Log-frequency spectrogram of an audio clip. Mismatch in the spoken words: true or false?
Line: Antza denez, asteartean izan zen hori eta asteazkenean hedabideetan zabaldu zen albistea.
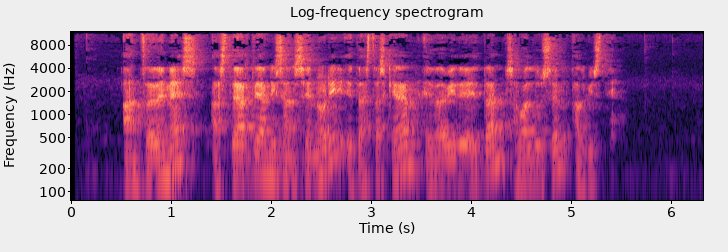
false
